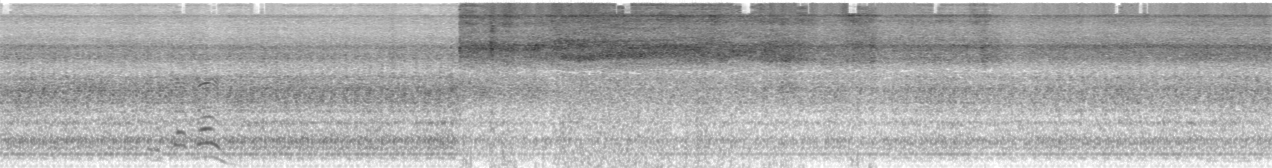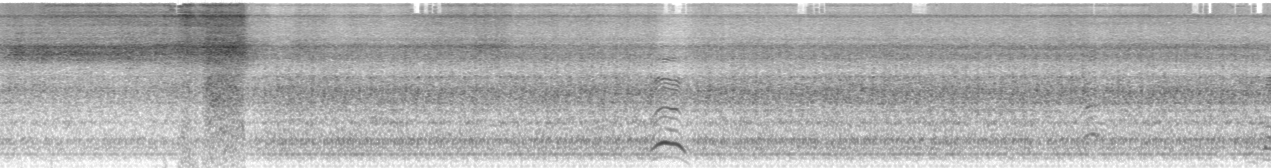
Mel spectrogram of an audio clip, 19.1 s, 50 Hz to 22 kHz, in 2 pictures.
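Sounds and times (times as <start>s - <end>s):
compressed air hissing: 3.5s - 11.6s.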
